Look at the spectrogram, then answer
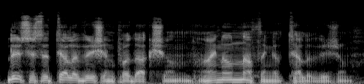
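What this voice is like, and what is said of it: Low voice, thick Russian accent. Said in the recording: “in a low voice, thick with an accent,”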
